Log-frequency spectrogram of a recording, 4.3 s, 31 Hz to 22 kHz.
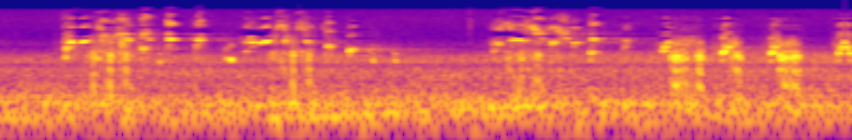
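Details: Bald eagles in northeast Florida on 18 December 2022, an adult female chasing off juveniles: dense, overlapping high squeals and harsher chattering notes, uneven and crowded, with brief gaps.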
